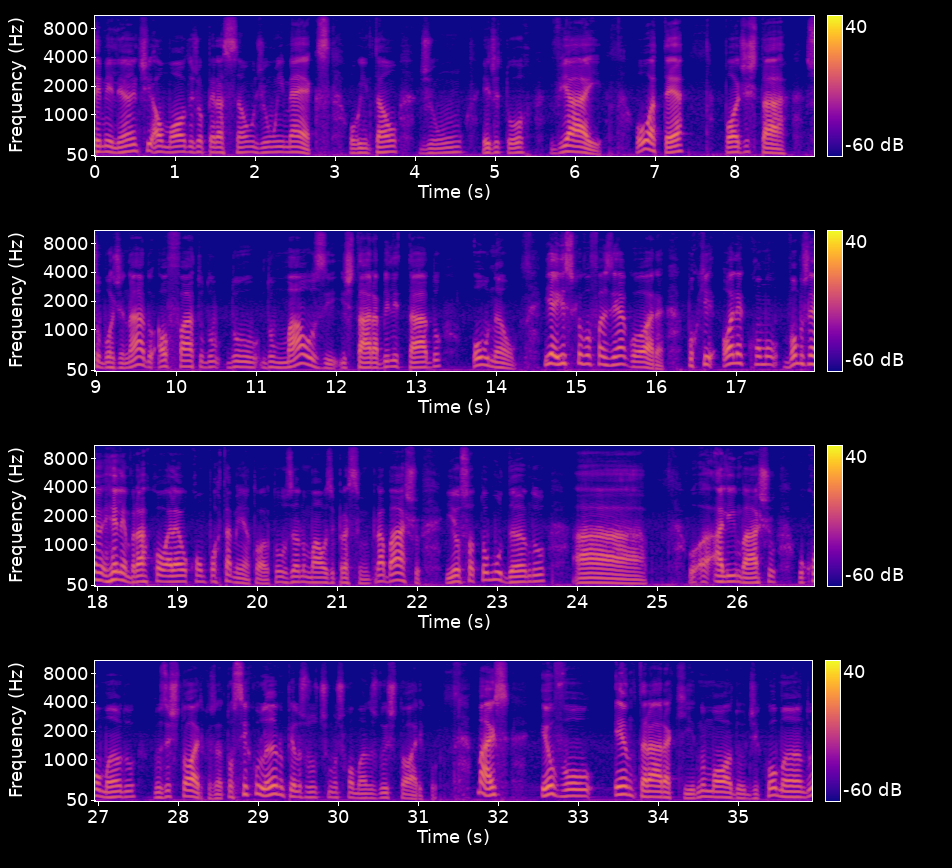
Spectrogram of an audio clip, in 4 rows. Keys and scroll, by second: 17.4 Up, 18.3 Return.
